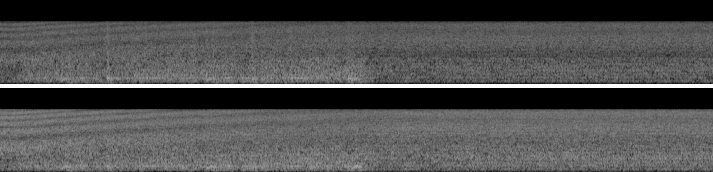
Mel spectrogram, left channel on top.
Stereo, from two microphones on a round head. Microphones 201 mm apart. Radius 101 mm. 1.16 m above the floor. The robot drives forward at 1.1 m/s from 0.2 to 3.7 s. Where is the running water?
15° right (ahead or behind), 2.5 m; by 7.2 s 5° right (ahead or behind), 6.5 m.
